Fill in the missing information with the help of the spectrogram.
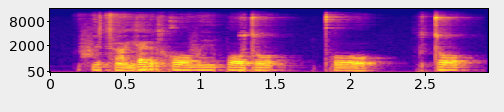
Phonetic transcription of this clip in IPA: f i˨ t͡s ã˨ j ɛ˦ r k oː˦ β iː˦ p oː˦ t o˦ | pʰ oː˨ | t o˦

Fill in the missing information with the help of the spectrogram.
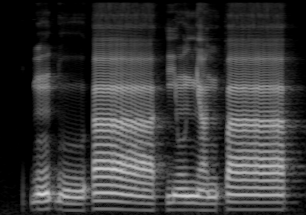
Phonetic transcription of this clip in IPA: ɓ ũ˨˦ ɓ u˨ | aː˦˨ | j ũ˨ ɲ ã˨ n p aː˦

